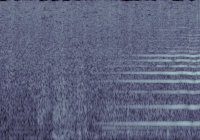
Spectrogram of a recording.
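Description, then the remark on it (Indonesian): Steady February rain hisses throughout, with a low rumble of thunder swelling briefly near the start. Soft sustained tones creep in underneath toward the end; no one speaks. “Aku lagi menikmati hujan di bulan Februari loh.”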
